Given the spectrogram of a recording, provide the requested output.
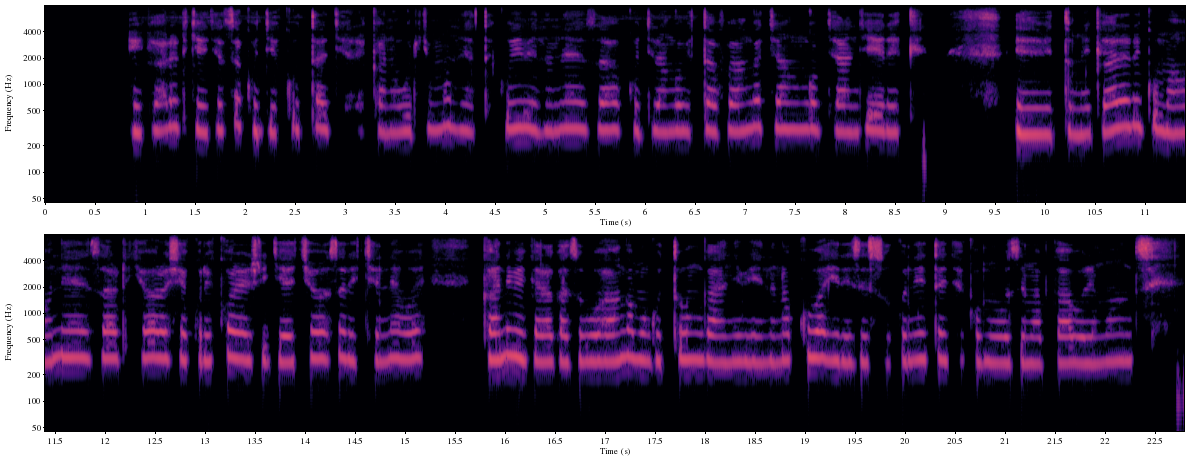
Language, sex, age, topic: Kinyarwanda, female, 18-24, education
